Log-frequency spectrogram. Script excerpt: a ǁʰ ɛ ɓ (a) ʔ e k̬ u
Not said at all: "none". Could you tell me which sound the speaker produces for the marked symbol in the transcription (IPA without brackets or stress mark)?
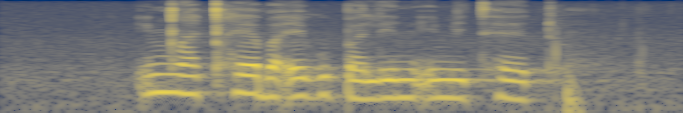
a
